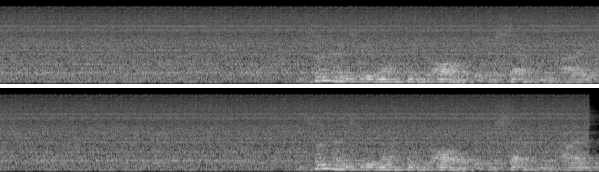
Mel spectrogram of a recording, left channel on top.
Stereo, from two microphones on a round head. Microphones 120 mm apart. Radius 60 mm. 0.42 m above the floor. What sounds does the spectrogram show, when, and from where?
3.0 s a man speaking: 20° left (ahead or behind), 1.8 m; by 5.9 s 40° right (ahead or behind), 1.8 m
